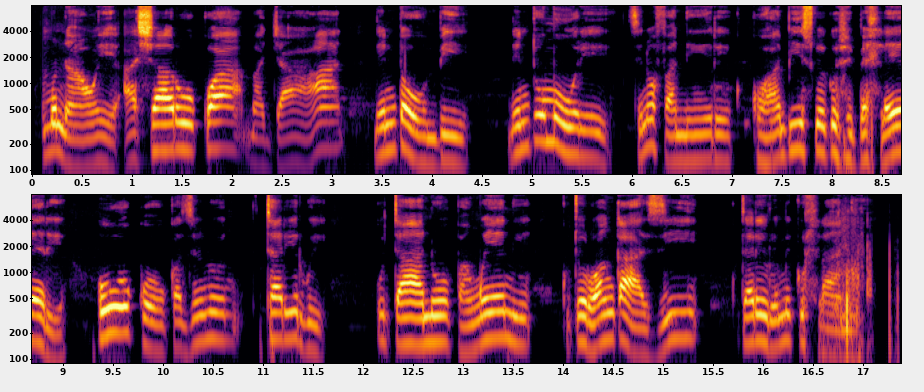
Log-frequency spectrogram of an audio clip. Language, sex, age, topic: Ndau, male, 18-24, health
